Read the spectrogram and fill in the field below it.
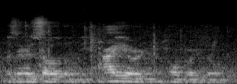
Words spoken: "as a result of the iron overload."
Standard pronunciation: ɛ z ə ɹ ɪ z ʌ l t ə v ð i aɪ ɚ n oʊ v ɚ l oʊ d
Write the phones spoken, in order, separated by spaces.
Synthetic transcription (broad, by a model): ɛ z ə ɹ ɪ z ʌ l t ə v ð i aɪ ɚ n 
